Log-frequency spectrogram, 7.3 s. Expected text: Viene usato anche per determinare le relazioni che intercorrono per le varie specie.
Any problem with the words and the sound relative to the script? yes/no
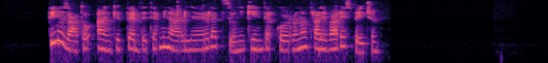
yes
